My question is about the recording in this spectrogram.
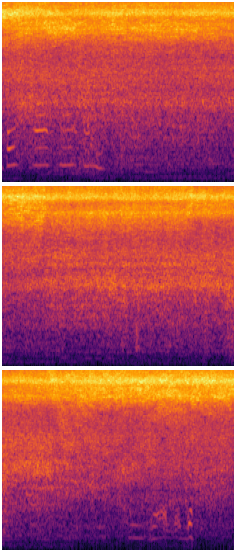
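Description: Garden hose spray nozzle spraying water onto a wet dog and into a plastic kiddie pool of soapy water: a steady hiss of spray.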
